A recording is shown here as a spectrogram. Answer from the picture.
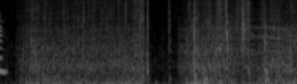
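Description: Steady patter of rain, with a few sharp knocks about two and three seconds in.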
